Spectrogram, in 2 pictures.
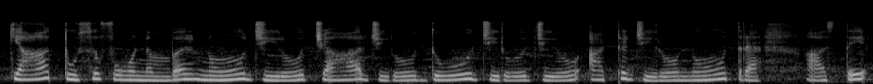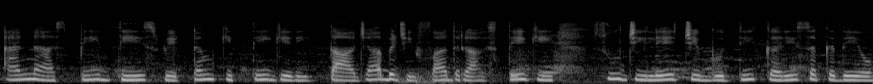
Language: Dogri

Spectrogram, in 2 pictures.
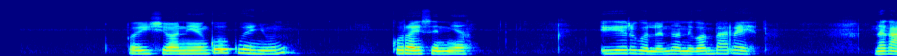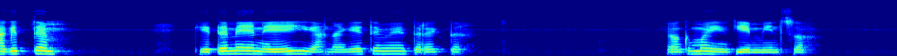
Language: Kalenjin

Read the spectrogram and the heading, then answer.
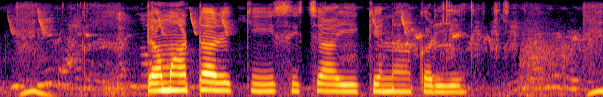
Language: Maithili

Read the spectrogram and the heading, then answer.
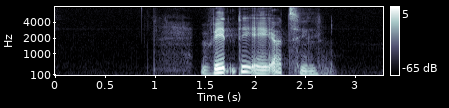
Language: Danish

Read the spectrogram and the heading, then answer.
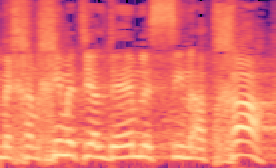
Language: Hebrew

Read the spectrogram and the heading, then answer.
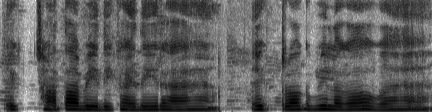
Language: Hindi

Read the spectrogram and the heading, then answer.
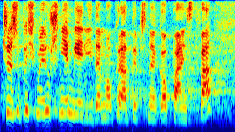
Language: Polish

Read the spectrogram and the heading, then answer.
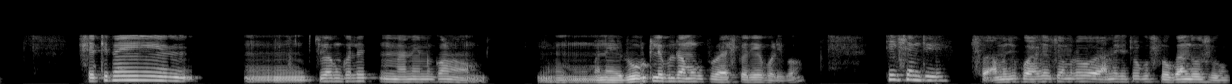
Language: Odia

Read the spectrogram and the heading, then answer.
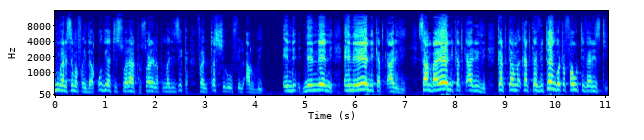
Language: Swahili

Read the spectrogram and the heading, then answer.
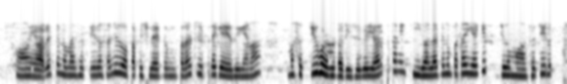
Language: Punjabi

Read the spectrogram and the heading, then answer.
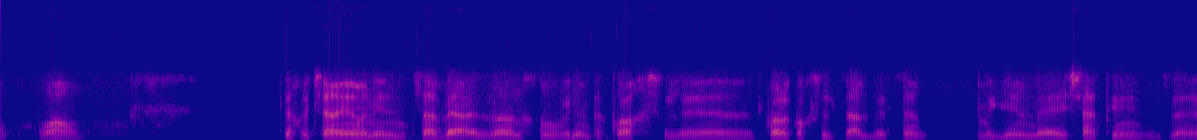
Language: Hebrew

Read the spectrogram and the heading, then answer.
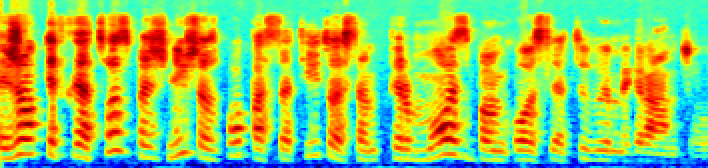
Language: Lithuanian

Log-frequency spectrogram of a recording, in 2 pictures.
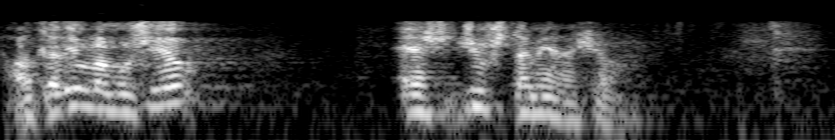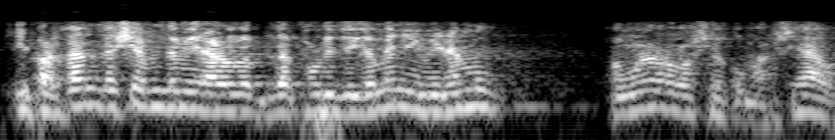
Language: Catalan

